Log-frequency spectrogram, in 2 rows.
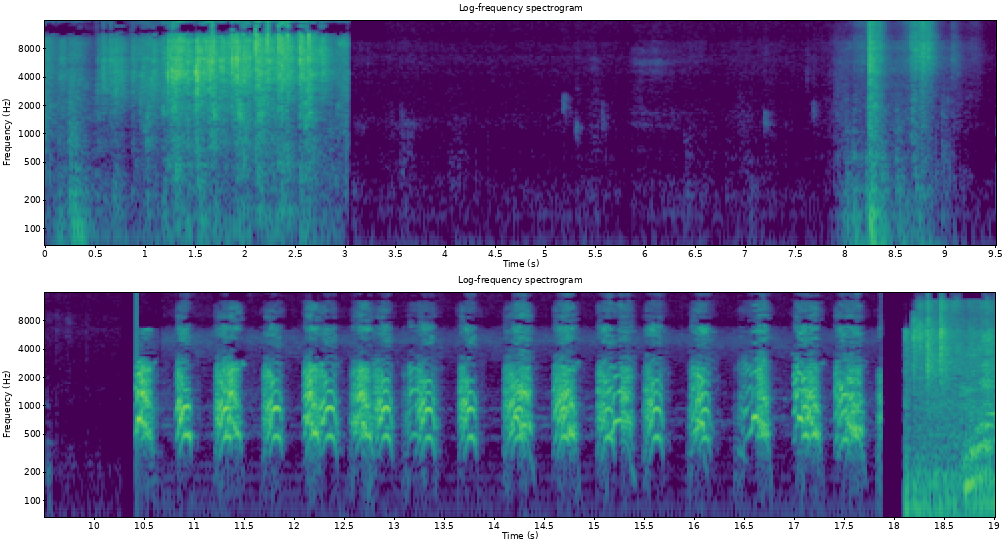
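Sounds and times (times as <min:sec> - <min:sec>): dog barking: 0:10.4 - 0:17.9.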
